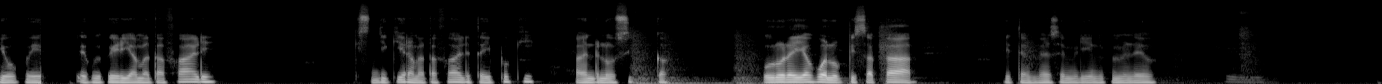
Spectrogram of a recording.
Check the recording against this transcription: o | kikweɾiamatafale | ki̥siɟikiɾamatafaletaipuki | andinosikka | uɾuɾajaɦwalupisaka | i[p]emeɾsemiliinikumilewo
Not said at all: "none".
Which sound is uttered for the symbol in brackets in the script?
t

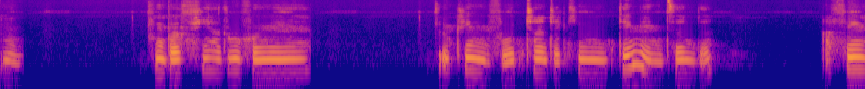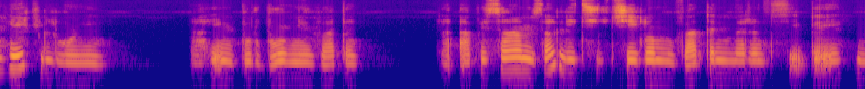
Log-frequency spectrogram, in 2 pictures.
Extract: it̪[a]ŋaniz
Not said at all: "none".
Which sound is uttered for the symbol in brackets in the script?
e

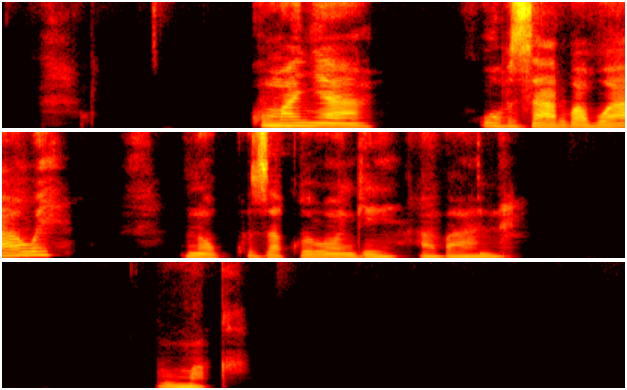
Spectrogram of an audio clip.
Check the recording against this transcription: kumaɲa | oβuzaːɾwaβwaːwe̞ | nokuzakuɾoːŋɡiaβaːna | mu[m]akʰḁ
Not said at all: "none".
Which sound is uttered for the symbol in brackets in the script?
m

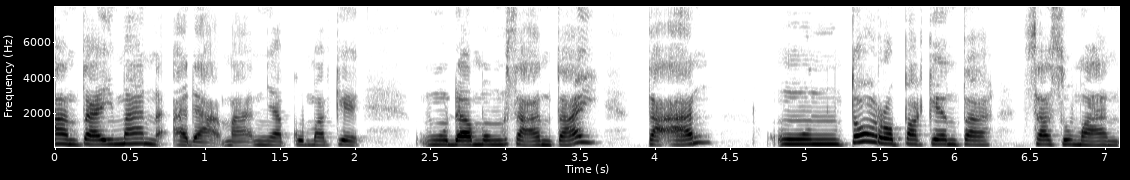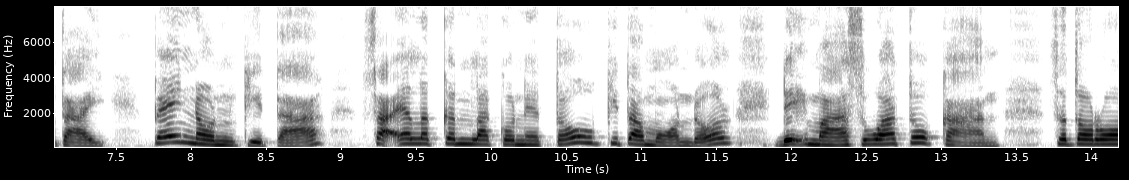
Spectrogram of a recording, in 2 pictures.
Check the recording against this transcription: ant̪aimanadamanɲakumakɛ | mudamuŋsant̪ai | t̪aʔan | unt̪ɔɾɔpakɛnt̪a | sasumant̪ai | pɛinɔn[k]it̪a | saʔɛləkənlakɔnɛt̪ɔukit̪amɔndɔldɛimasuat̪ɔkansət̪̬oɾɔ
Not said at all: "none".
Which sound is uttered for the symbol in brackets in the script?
k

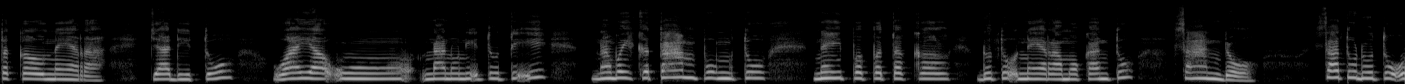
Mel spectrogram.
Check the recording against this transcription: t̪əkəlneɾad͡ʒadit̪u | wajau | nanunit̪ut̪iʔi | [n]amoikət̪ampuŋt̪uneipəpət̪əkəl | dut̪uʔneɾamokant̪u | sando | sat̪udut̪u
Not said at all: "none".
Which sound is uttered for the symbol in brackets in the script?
n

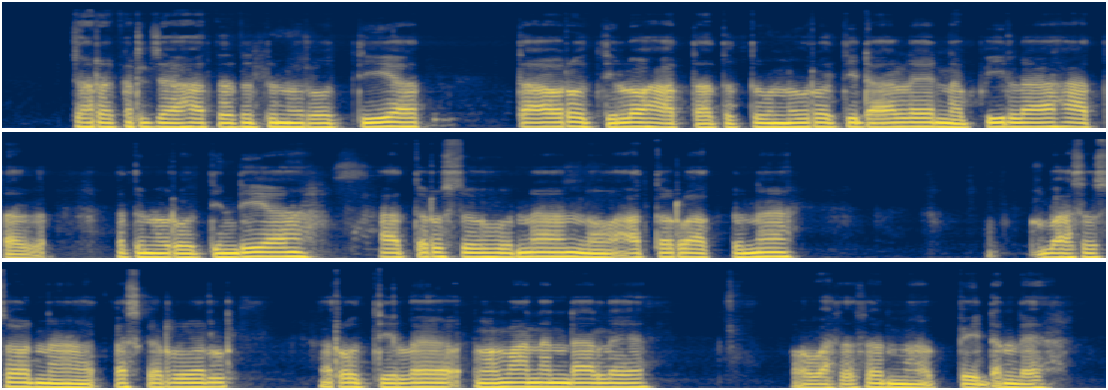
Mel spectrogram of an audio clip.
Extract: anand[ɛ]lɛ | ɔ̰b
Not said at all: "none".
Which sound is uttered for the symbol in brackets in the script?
a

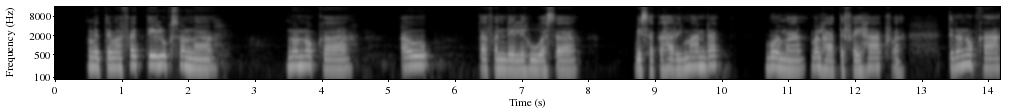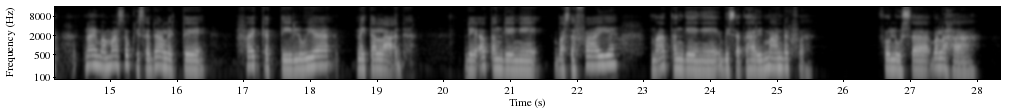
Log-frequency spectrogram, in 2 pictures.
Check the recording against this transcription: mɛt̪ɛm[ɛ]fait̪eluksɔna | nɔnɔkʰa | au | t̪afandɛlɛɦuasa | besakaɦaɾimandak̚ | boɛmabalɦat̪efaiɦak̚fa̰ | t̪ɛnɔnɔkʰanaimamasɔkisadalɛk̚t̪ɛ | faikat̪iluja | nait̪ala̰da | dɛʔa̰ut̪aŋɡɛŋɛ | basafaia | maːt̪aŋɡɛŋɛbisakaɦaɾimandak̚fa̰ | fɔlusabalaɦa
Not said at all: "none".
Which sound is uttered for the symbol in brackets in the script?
a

